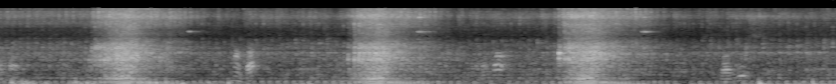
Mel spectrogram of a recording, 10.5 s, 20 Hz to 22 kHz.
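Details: Honda Vario 110 scooter, previously stumbling on initial low-rev throttle, after air-screw adjustment: three quick blips rising cleanly and dropping back to a quiet idle with no stutter; low-rev pickup now normal.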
